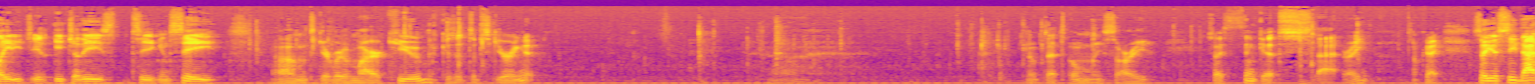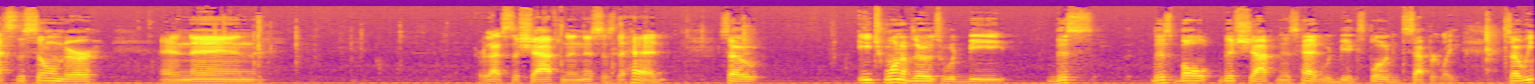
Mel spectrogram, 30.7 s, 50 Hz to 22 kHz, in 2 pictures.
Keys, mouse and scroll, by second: 0.6 F5, 2.7 Down, 3.7 Home, 4.5 shift+1, 4.8 shift+F5, 7.0 BackSpace, 7.5 Down, 7.8 Right, 9.0 Right, 9.6 Up, 9.8 Left, 13.0 shift+8, 13.6 F5, 16.8 click, 17.5 BackSpace, 18.3 Down, 18.9 Up, 20.8 shift+3, 21.6 F5, 30.3 BackSpace.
